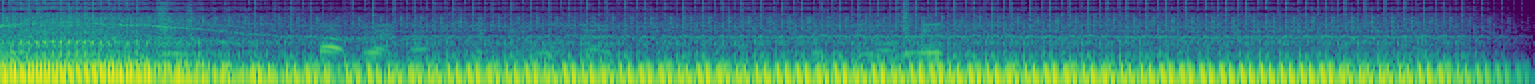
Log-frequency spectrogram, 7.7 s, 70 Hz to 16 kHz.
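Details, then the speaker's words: 1982 Honda CX500 Turbo, 500cc, at idle after brake caliper work and battery charge: lumpy idle with puffing chuff about three times a second on the exhaust beat, like the exhaust blowing; leak at turbo exhaust gasket. "The main issue is when I started the bike up, I could hear a chuffing noise, like the exhaust was blowing."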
